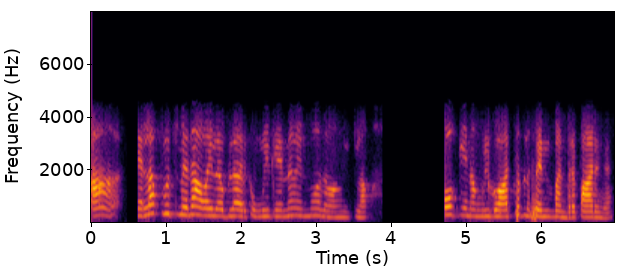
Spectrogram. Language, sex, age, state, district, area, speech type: Tamil, female, 18-30, Tamil Nadu, Ranipet, urban, conversation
